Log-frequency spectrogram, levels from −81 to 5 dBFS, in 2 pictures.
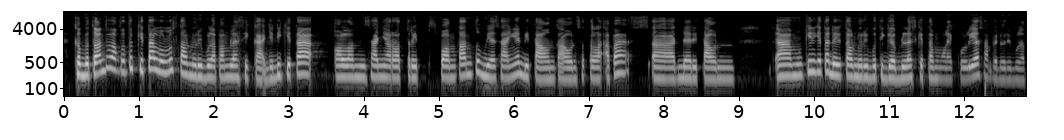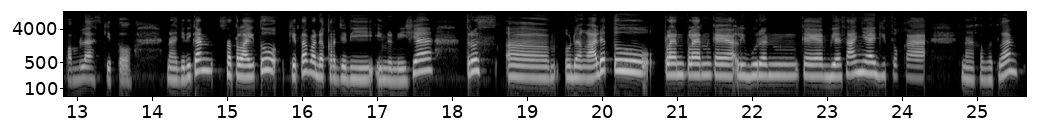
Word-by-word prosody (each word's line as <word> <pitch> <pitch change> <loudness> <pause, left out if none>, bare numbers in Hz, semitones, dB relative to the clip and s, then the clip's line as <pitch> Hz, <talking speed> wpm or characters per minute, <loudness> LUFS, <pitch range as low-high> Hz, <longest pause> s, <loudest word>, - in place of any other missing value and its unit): Kebetulan 240 +2 +6
tuh - - +1
waktu 305 -3 0
itu 350 - +2
kita 340 +2 +6
lulus 300 +1 +1
tahun 245 -4 +3
2018 205 -1 0
sih, 195 - -10
Kak, 180 -2 0
jadi 190 +4 -2
kita 230 +2 +4 0.4
kalau 205 0 +2
misalnya 205 0 -2
road 195 0 -1
trip 200 -1 -2
spontan 205 +4 -1
tuh 280 - 0
biasanya 205 +1 -1
di 210 - -1
tahun-tahun 180 0 -1
setelah, 190 -2 -3
apa, 250 +7 0
s - - -24
eee, 185 -1 0
dari 190 -1 -1
tahun 180 0 -2 0.7
e 215 - +3
mungkin 230 +5 -1
kita 285 -1 +1
dari 225 -2 +4
tahun 215 -2 +1
2013 200 -1 -1
kita 200 -2 -5
mulai 185 -1 -10
kuliah, 200 +5 -1
sampai 195 -4 -11
2018, 175 +2 -8
gitu. 125 - -8 0.5
Nah, 180 - -2
jadi 185 +4 -2
kan 300 +2 +6 0.2
setelah 230 -7 +3
itu 295 +6 +1 0.2
kita 240 +6 +1
pada 250 -6 +2
kerja 195 -1 -4
di 180 -1 -3
Indonesia, 175 - +1 0.4
terus, 300 +4 +1
eee, 200 -2 -1 0.2
udah 200 0 0
nggak 195 +1 +4
ada - - +9
tuh, 300 - +3 0.2
plan-plan 235 0 +3
kayak 225 -1 +2
liburan 225 +1 0 0.4
kayak 220 -1 0
biasanya, 245 +5 +1
gitu, 225 0 -11
Kak. 200 -2 -3 0.5
Nah, 185 -2 -7
kebetulan 185 - -3
210 Hz, 150 wpm, -26 LUFS, 190-235 Hz, 0.7 s, ada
